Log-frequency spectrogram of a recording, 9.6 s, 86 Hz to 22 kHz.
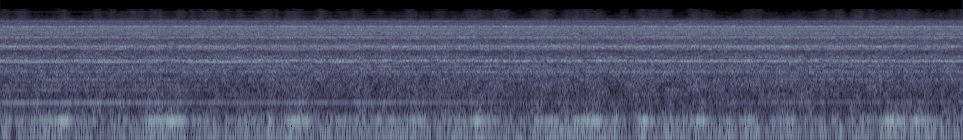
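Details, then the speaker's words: Shinko steam turbine generator at its rated 1800 RPM, enclosure door closed, excitation not yet applied so no electricity produced: a constant deep hum with a steady tone on top, no knocks or rubbing. Turning smoothly. "Okay, so we're up to rated speed for the generator. So the generator is spinning right now, but we're not producing any electricity because we haven't turned on the excitation."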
